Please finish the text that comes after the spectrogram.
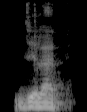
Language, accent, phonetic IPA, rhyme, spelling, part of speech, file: Catalan, Valencia, [d͡ʒeˈlat], -at, gelat, adjective / noun / verb, LL-Q7026 (cat)-gelat.wav
- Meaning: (adjective) frozen; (noun) ice cream; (verb) past participle of gelar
